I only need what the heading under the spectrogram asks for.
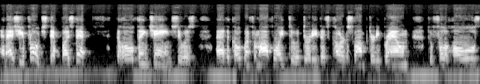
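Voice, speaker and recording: Speaking in a Newfoundland accent, a man keeps a moderate pace and fairly even intonation at a fairly high pitch. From Newfoundland, Canada (Bell Island). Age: 70s. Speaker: local historian and tourism official. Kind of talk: storytelling interview.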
